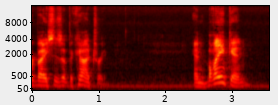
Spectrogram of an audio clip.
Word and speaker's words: Blinken: And Blinken, which rhymes with blanking, it is McFoolery Friday.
